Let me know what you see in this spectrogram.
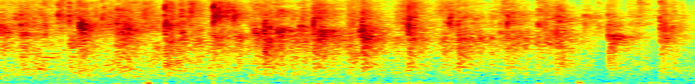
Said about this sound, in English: And can we just praise God for that? Can we give God a big round of applause?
